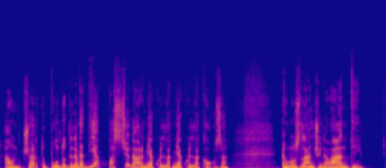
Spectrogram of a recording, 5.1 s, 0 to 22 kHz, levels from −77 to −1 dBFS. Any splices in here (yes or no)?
yes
